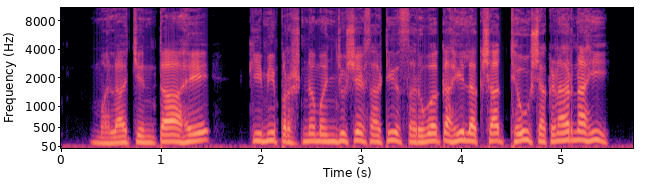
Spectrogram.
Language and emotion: Marathi, fearful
